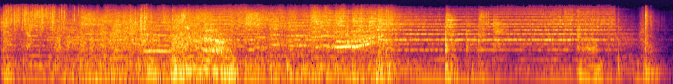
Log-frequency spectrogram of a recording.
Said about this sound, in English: I just wanted a longer car chase. It's the best part.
